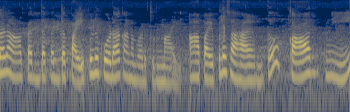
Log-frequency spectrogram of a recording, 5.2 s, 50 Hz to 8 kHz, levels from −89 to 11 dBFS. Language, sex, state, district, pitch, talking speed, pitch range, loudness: Telugu, female, Andhra Pradesh, Krishna, 245 Hz, 125 wpm, 220-275 Hz, -17 LUFS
